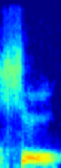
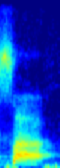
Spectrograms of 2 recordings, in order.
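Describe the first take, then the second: First: The sound is thick and heavy, with a darker vowel. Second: The sound is thin and light, with a brighter vowel. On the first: The speaker calls it right. "kita akan bunyikan dengan so" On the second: The speaker calls it wrong. "bukan sa"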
